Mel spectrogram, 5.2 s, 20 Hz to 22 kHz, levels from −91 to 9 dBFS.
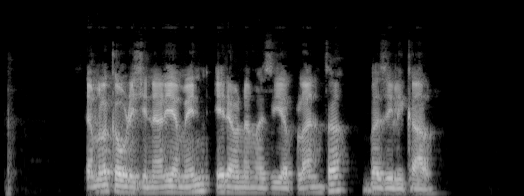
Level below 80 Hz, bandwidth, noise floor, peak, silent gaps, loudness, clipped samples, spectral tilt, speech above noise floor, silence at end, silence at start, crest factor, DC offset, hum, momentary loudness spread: -62 dBFS; 9.2 kHz; under -90 dBFS; 0 dBFS; none; -18 LUFS; under 0.1%; -5 dB/octave; over 71 dB; 0.9 s; 0.85 s; 20 dB; under 0.1%; none; 8 LU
